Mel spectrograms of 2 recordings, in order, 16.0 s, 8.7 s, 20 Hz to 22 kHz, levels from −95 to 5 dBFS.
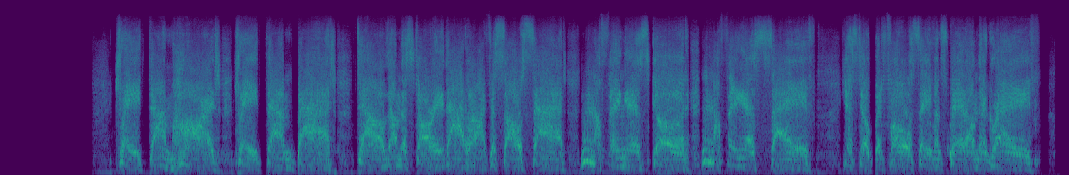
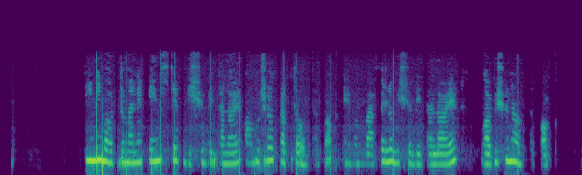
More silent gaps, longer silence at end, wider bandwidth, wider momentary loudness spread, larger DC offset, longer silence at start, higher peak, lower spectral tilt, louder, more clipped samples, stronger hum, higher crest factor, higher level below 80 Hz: neither; second, 0.25 s vs 0.5 s; first, 16.5 kHz vs 7.2 kHz; second, 5 LU vs 17 LU; neither; about the same, 1.4 s vs 1.3 s; second, -24 dBFS vs -8 dBFS; second, -1.5 dB/octave vs -7.5 dB/octave; second, -36 LUFS vs -23 LUFS; neither; neither; about the same, 14 dB vs 16 dB; second, -76 dBFS vs -52 dBFS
